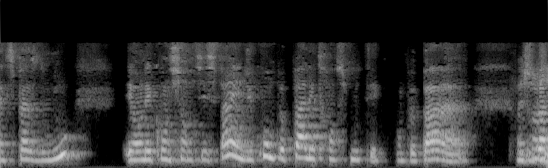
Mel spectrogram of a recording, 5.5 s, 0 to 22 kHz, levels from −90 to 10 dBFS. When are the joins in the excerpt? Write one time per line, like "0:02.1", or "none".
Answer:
none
